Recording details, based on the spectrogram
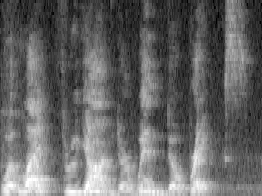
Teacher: meter so dum da dum da dum da dum da dum each alternate syllable is stressed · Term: iambic pentameter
